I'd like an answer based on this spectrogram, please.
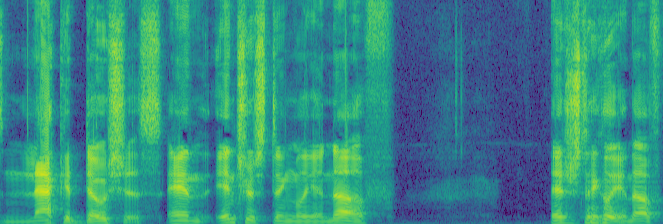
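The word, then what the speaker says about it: Nacogdoches: not that's probably not the right way to pronounce it but if you want to be texting about it it's nacad docious and interestingly enough interestingly enough there's a little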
